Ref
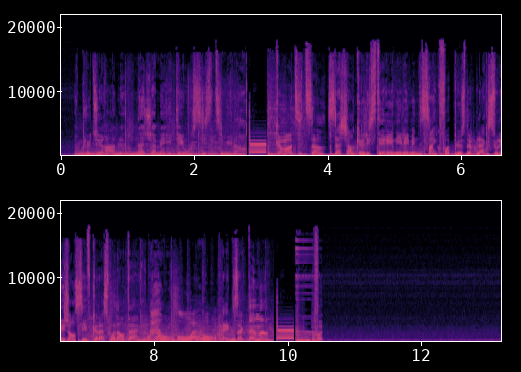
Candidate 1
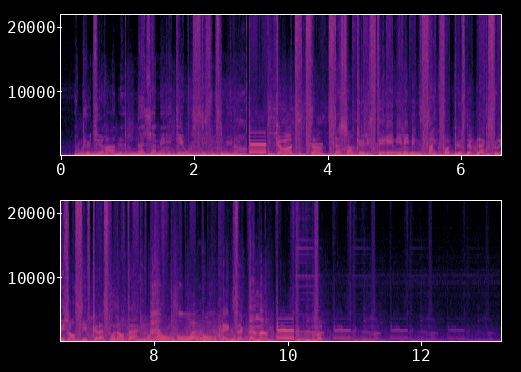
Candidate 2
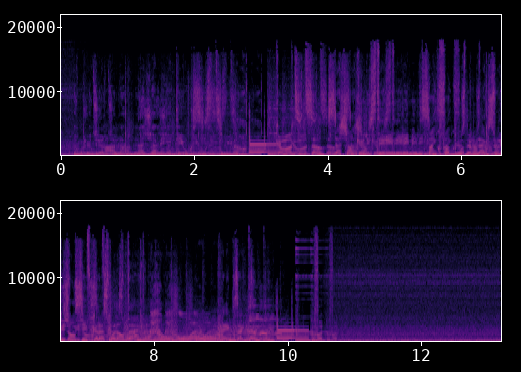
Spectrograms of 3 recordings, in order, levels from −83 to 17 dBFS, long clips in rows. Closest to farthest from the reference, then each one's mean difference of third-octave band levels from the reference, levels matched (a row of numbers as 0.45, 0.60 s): 1, 2; 3.5, 6.0 dB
